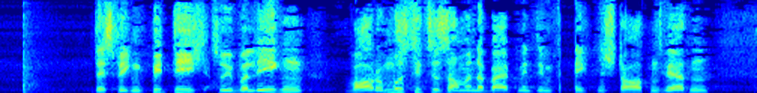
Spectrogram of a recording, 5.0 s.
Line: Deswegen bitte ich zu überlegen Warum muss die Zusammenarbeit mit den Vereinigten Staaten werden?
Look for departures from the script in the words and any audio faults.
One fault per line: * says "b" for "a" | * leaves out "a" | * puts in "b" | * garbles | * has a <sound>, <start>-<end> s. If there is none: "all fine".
* has a thud, 0.2-0.4 s
* has a dropout, 3.7-3.8 s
